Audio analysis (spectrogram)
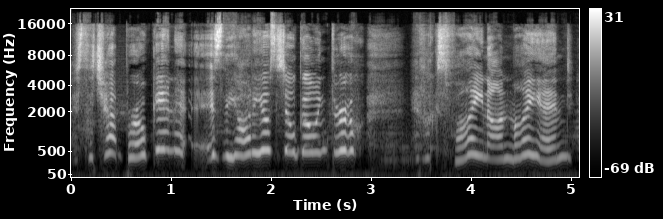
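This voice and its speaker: An actress voicing a high-strung, easily panicked young woman streamer in a dramatic visual novel style. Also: expressive, unhurried, fairly bright tone, exaggerated voice. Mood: terrified. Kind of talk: animated visual novel voice acting.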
